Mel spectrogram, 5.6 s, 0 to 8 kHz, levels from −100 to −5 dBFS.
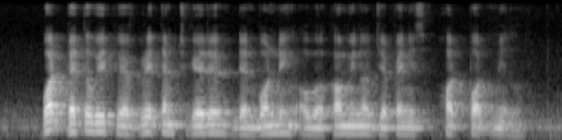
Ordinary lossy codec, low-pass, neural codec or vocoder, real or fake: none; 7.2 kHz; none; real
